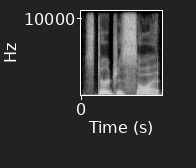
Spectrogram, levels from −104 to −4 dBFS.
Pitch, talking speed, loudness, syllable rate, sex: 195 Hz, 175 wpm, -16 LUFS, 4.3 syllables/s, female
